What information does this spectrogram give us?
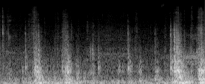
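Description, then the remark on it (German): The thin wooden sliding door of a small pink wooden hut with a plastic window and pitched roof is pushed open, with several short scraping, rumbling slides and light knocks over about two seconds, fairly loud, with no one talking. “Ich glaube, die Tür funktioniert tatsächlich auch.”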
